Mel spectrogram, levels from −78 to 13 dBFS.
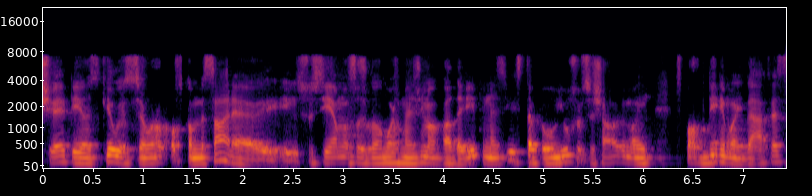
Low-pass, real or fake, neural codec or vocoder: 7.2 kHz; fake; codec, 16 kHz, 1 kbps, X-Codec, HuBERT features, trained on balanced general audio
